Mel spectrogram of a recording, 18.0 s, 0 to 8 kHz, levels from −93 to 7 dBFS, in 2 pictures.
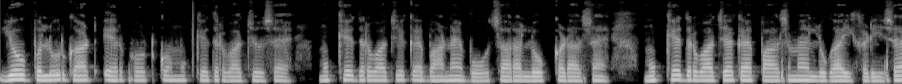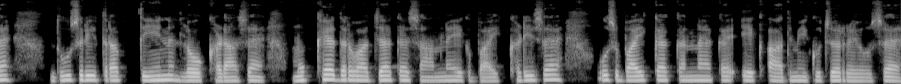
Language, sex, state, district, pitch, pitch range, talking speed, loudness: Marwari, male, Rajasthan, Churu, 150 Hz, 140-155 Hz, 160 wpm, -20 LUFS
